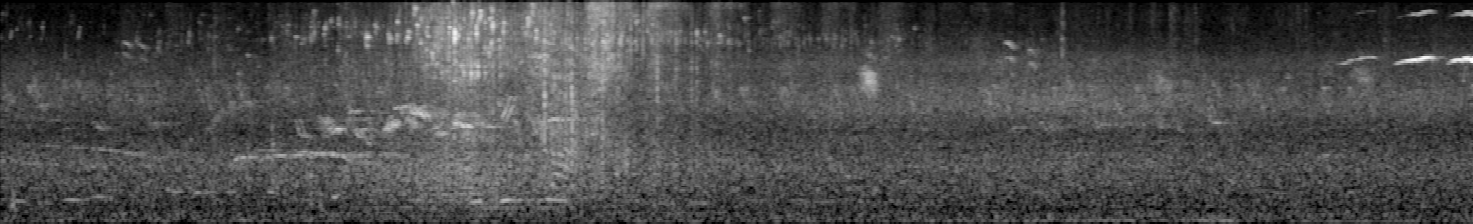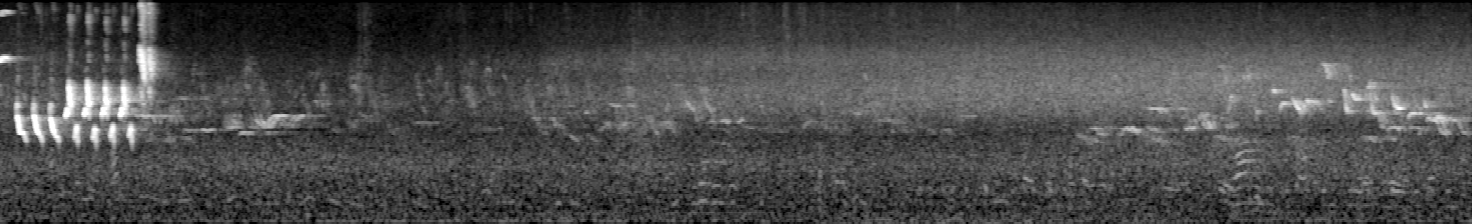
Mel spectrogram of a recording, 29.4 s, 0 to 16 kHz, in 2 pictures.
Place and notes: Heidekampweg, Berlin - Nightingale in bush nearby
Berlin, Mauerweg (former Berlin Wall area), a nightingale is singing in the bush two meters away, very umimpressed by pedestrians and cyclists
(Sony PCM D50)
